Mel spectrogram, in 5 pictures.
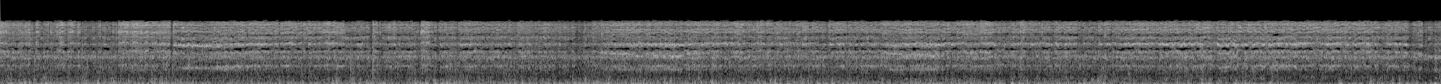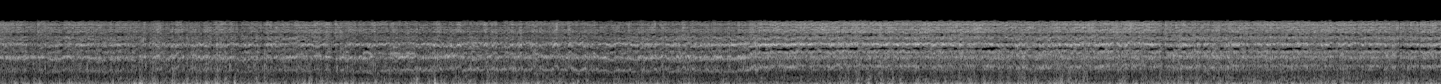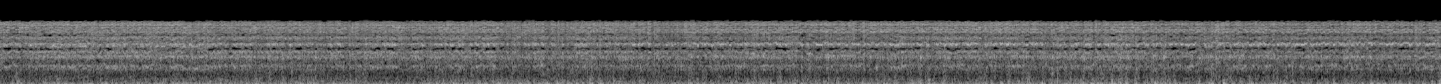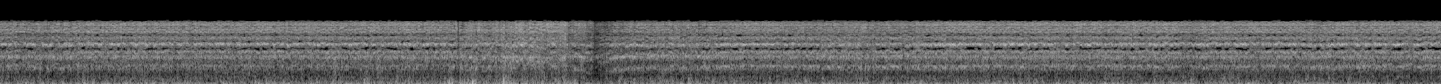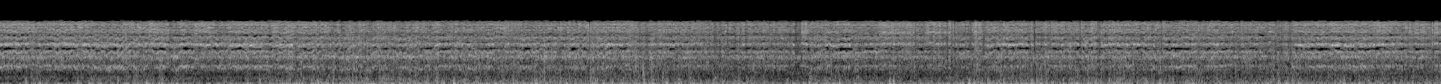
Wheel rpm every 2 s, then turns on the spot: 230, 230, 230, 230, 230, 230, 230, 190, 160, 160, 160, 220, 230, 220, 220, 220, 230, 230, 220, 230, 220, 220, 230, 230, 210, 210, 220, 230, 230, 220, 210, 210, 230, 230, 230, 220.
none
